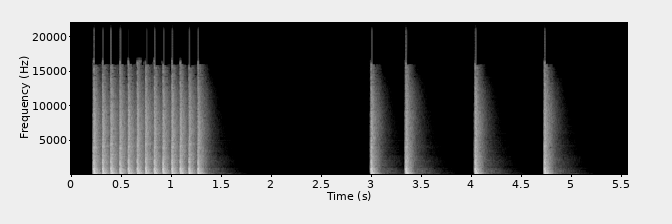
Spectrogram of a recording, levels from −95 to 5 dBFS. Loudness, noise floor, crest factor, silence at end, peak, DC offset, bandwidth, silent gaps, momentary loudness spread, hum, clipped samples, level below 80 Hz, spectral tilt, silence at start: -18 LUFS; -57 dBFS; 22 dB; 0.75 s; 0 dBFS; under 0.1%; 17.5 kHz; 1.81-3.00 s, 3.94-4.04 s, 4.61-4.73 s; 7 LU; none; under 0.1%; -36 dBFS; -4 dB/octave; 0.2 s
